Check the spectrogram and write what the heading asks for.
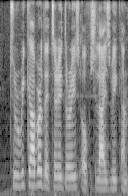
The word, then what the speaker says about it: Schleswig: Remember that the W in German is pronounced V, and all the E-I are pronounced I. That is to say, it's Schleswig and Holstein.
